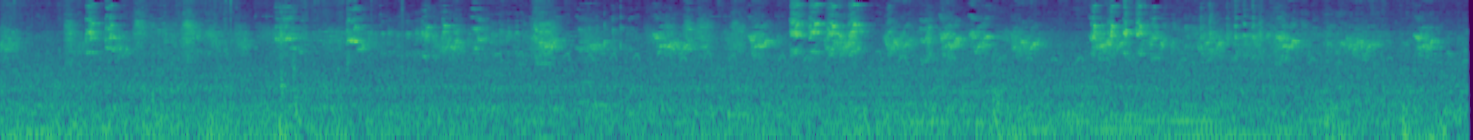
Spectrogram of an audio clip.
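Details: A breeding pair of lutino Star finches calls with high, thin chirps and tweets in quick, irregular bursts, over soft rustling and a faint low background hum.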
